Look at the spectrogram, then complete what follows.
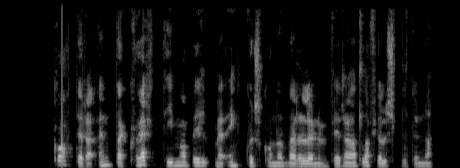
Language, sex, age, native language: Icelandic, male, 40-49, Icelandic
